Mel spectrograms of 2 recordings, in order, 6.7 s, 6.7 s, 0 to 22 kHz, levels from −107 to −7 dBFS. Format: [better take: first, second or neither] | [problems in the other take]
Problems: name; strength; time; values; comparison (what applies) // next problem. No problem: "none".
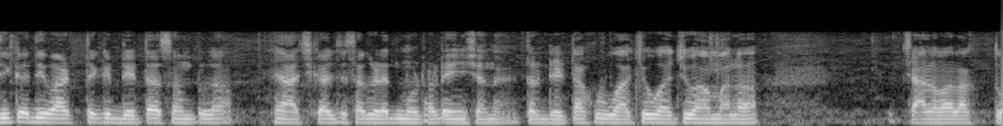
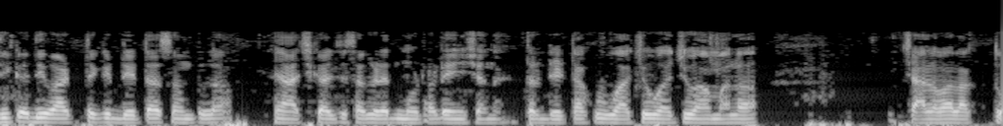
first | noise reduction (classical method spectral subtraction)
